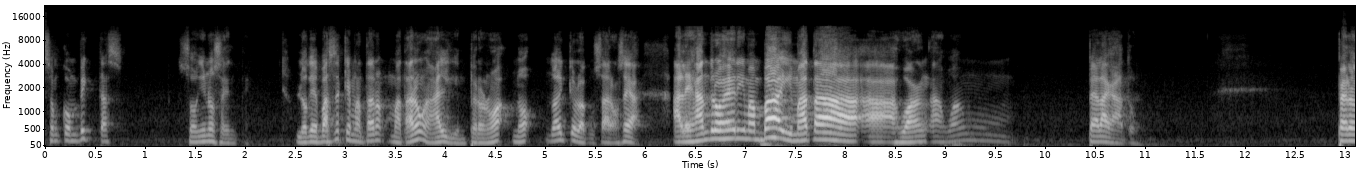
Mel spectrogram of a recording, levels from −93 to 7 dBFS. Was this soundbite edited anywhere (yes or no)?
no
